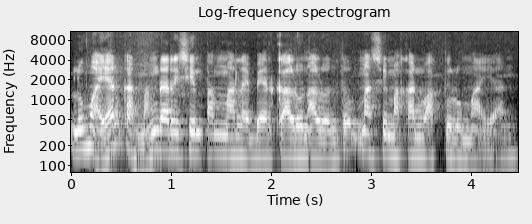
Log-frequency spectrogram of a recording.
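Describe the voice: A man speaks at medium pitch and a moderate pace, with ordinary pitch variation and vocal fry. Audible room echo surrounds his voice.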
